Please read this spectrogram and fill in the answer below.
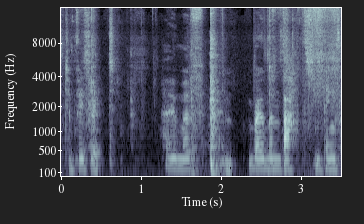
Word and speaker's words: Bath: We've decided we are going to Bath or Bath, depending on where in the country you are as to how you say it. But yeah, Yorkshire girl with flat vowels here, so we call it Bath.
